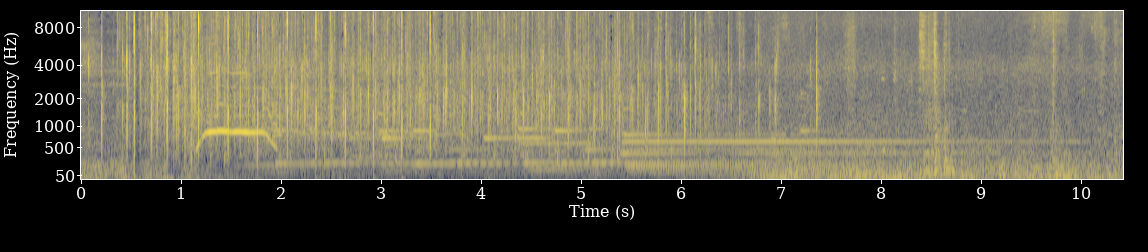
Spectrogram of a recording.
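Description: Marching band show music in a quiet passage: sharp ticks, a tone that slides up, holds briefly and slides back down about a second in, then soft held notes from about halfway.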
